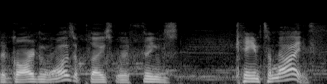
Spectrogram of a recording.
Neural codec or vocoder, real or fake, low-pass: codec, 44.1 kHz, 3.4 kbps, Pupu-Codec; fake; 7.2 kHz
